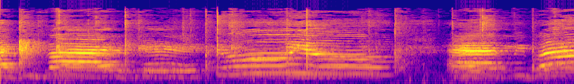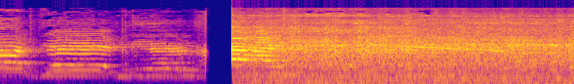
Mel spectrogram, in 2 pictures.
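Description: Women and children singing together in chorus. About five seconds in, this cuts off abruptly to the steady din of a busy indoor space.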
